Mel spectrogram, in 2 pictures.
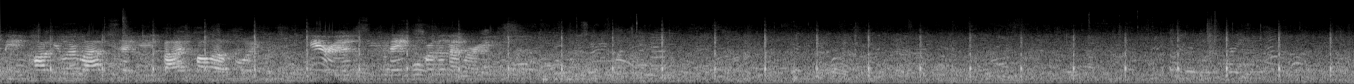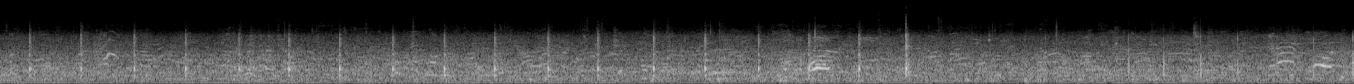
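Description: A marching band plays brass horns outdoors.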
